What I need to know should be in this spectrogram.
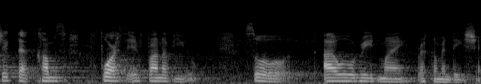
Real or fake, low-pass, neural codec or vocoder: real; 7.2 kHz; none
